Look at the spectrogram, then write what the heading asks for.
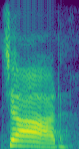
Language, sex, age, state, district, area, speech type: Hindi, female, 60+, Bihar, Madhepura, urban, read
